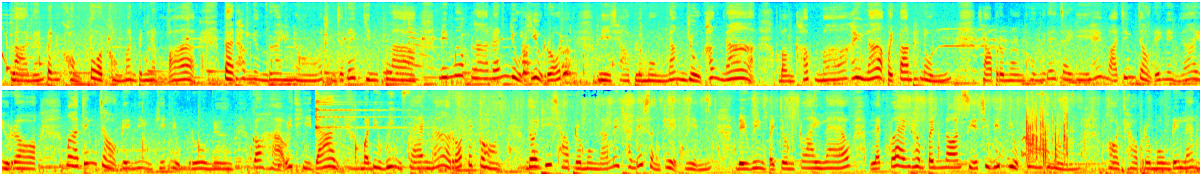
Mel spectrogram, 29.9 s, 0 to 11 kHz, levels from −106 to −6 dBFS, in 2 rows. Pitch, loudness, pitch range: 250 Hz, -19 LUFS, 230-295 Hz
